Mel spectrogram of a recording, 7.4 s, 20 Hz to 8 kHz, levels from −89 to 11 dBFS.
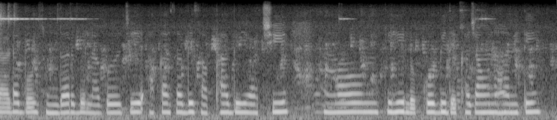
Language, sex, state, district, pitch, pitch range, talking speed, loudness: Odia, female, Odisha, Khordha, 220 Hz, 210-225 Hz, 130 wpm, -14 LUFS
